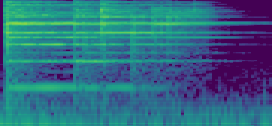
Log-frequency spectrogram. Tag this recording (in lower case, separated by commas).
glass, clink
